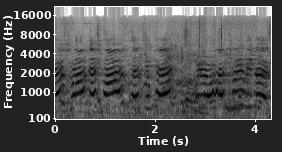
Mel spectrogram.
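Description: Young children's high-pitched voices talking and calling out, one after another, without a break.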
